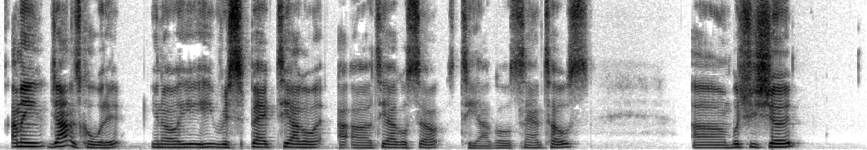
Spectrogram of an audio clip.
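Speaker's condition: No condition

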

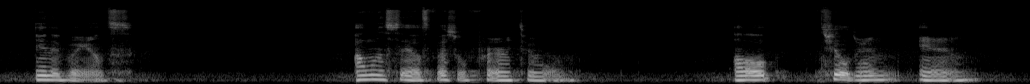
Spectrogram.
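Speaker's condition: Cerebral palsy; osteoporosis

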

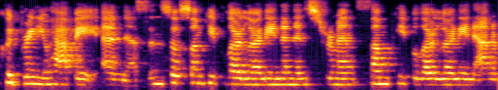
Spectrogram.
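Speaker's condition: No condition

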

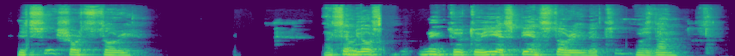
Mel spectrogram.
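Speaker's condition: Parkinson's disease; syncopation regained

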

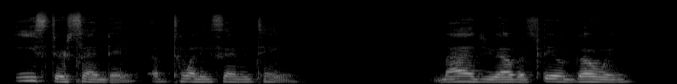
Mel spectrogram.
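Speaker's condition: Cerebral palsy; arthritis

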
